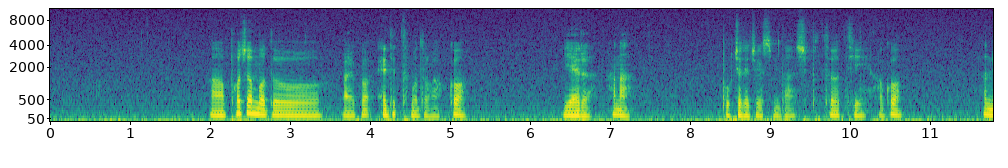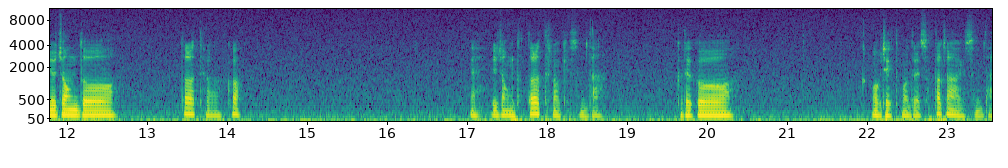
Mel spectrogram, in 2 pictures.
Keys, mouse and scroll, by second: 1.8 click, 3.1-5.9 drag, 7.4 click, 9.9 shift+d, 18.8 click, 21.1-23.0 drag.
